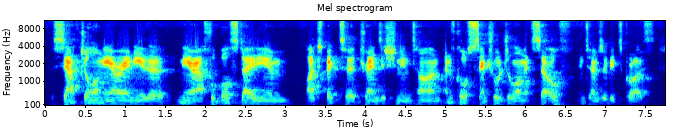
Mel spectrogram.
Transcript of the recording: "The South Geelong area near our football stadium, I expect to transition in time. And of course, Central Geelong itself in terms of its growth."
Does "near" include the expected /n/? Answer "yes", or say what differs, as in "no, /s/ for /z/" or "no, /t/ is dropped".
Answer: yes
